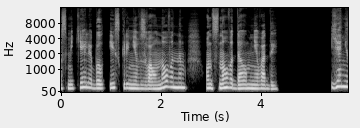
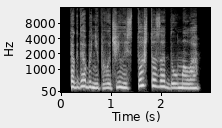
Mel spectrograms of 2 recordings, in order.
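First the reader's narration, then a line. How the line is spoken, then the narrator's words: Hoarse reply. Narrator (Russian): хрипло отозвалась я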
